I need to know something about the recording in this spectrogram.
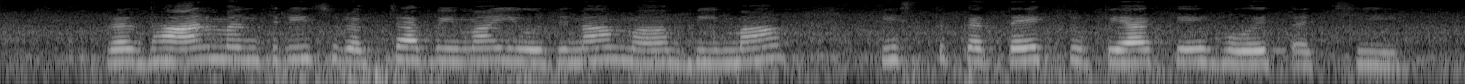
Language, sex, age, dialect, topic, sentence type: Maithili, female, 18-24, Southern/Standard, banking, question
